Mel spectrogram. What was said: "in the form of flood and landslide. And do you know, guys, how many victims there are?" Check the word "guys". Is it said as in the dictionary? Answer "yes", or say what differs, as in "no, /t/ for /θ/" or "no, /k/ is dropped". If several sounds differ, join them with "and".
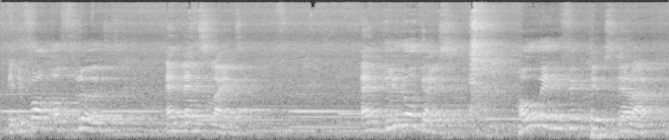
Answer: no, /s/ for /z/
